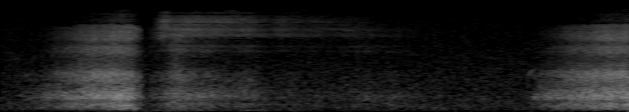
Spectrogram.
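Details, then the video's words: Dog breathing in its sleep: soft, airy hissing breaths, one ending sharply after a second, then a long fading exhale and a new breath starting near the end. "Sleeping Dog Sounds"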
